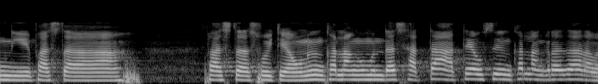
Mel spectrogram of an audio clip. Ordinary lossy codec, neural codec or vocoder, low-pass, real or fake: Opus, 24 kbps; none; 7.2 kHz; real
